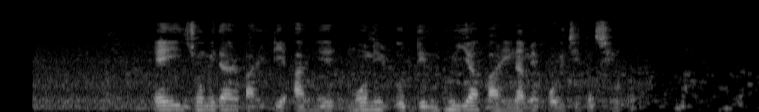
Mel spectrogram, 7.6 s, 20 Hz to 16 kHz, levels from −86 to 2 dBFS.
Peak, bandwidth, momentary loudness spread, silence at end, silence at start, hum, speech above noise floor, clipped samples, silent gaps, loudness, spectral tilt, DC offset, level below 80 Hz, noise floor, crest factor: -20 dBFS; 7.6 kHz; 21 LU; 0.15 s; 0.35 s; none; 25 dB; under 0.1%; none; -42 LUFS; -4 dB/octave; under 0.1%; -76 dBFS; -67 dBFS; 24 dB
